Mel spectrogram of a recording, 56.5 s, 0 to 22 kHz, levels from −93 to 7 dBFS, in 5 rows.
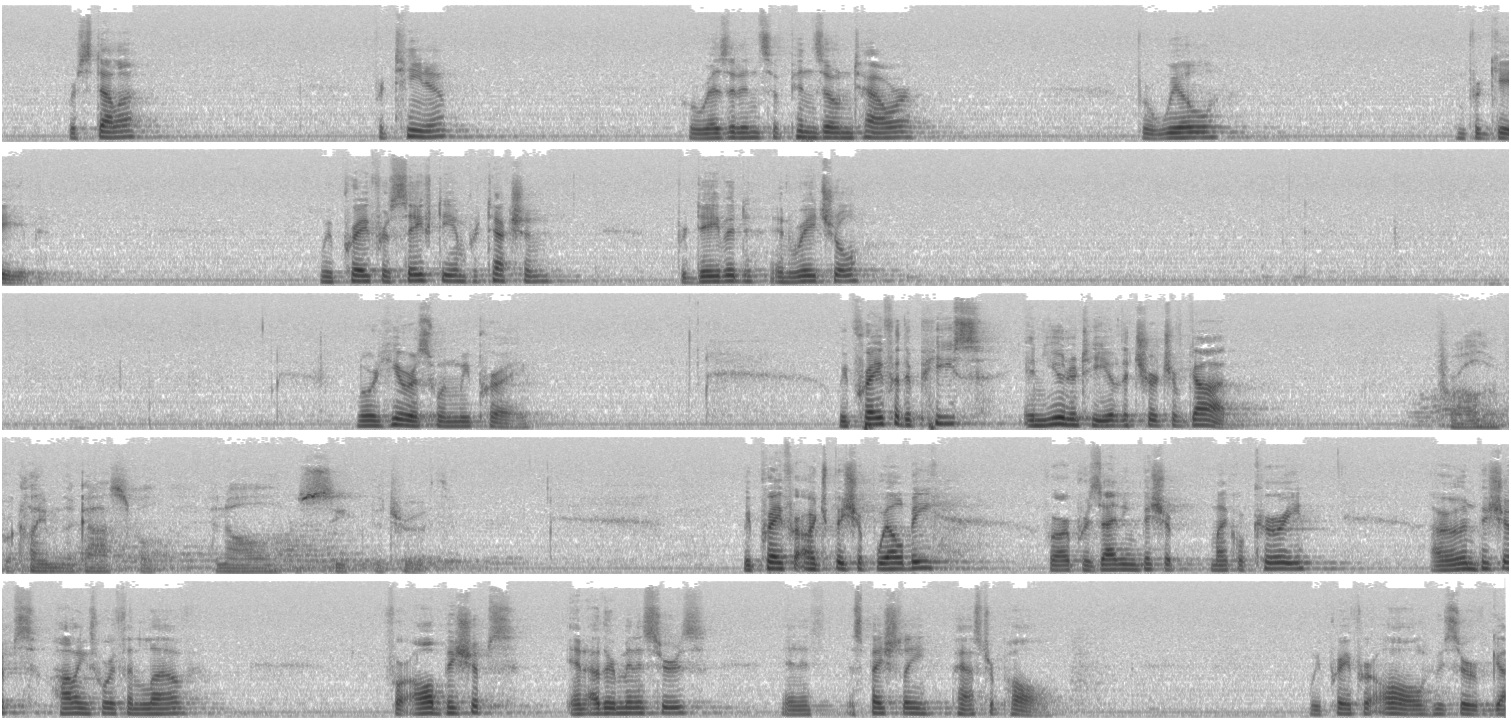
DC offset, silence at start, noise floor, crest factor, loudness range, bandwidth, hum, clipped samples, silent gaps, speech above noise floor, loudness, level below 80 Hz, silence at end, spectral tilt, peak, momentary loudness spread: under 0.1%; 0.05 s; -48 dBFS; 24 dB; 11 LU; over 20 kHz; none; under 0.1%; none; 24 dB; -24 LUFS; -58 dBFS; 0 s; -4.5 dB/octave; -2 dBFS; 24 LU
